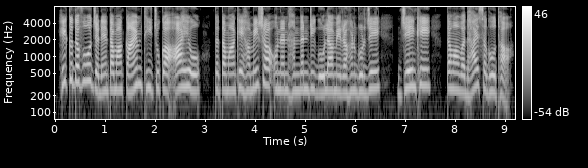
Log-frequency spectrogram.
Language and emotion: Sindhi, neutral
